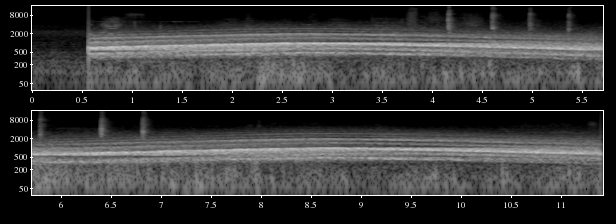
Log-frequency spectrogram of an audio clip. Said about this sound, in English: Air raid sirens sounded over Israel as long-range missiles fired by Yemen's Houthi rebels were intercepted before crossing into Israeli territory.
